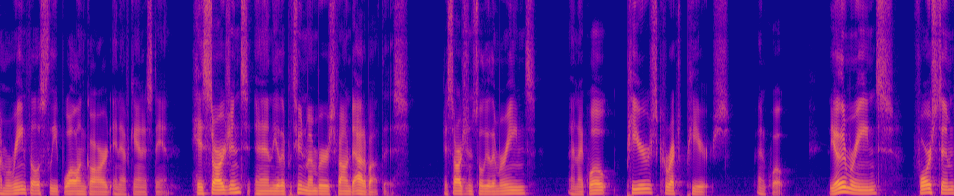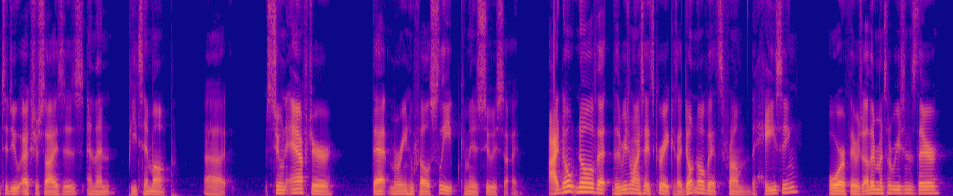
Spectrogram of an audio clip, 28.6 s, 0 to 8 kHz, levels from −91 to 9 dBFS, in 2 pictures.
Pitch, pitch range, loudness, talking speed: 115 Hz, 105-140 Hz, -23 LUFS, 180 wpm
